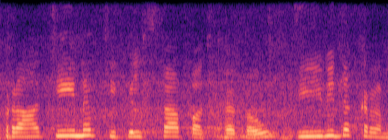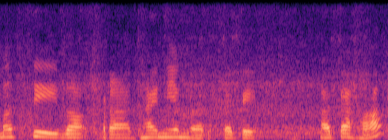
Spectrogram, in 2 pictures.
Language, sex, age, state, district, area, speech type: Sanskrit, female, 45-60, Kerala, Kottayam, rural, spontaneous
